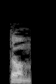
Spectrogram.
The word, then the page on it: toma: espagnol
